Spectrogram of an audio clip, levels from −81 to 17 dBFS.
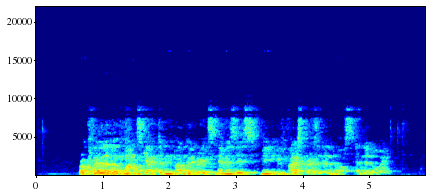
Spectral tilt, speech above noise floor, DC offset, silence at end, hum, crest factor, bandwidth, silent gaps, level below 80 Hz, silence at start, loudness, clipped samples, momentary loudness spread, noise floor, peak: -6.5 dB/octave; 40 dB; under 0.1%; 0.5 s; none; 16 dB; 9.2 kHz; none; -58 dBFS; 0.65 s; -16 LUFS; under 0.1%; 13 LU; -56 dBFS; -2 dBFS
